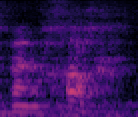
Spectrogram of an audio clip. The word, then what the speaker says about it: Van Gogh: It's like it's not Van Gogh, it's Van Gogh.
